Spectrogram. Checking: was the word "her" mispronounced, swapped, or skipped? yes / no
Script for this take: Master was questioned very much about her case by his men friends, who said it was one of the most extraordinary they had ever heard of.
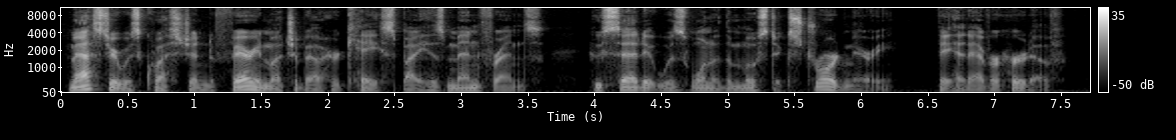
no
